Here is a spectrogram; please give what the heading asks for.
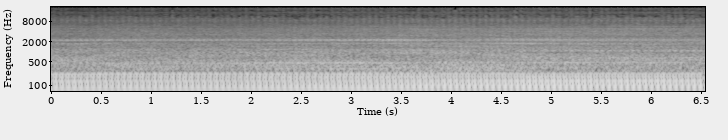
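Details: John Deere X590 mower after replacing the engine-to-transmission drive belt: steady single-cylinder thump at about two beats a second, smooth exhaust note, earlier ticking gone; normal running.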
